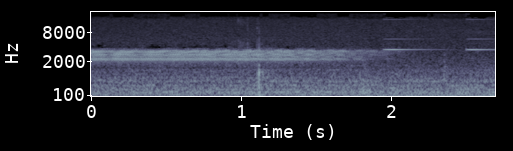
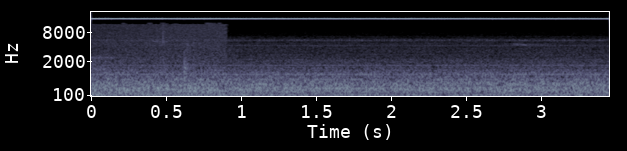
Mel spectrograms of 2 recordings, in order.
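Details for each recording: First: Worn, noisy fan motor in a Winix air purifier (C535/C545/5300 family) before motor replacement: steady high-pitched whine at constant speed, then drops away; after the new motor, only airflow noise remains. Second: Winix air purifier (C535/C545/5300 series) after replacing the noisy fan motor with a new one: motor noise gone, only a soft even rush of air with a faint inverter hum in the background; normal fan running.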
